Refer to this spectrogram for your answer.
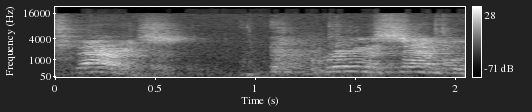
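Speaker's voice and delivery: calling out. Acted. Calling servant from room.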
